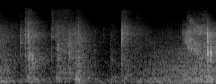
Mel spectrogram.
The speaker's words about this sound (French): Ces fauteuils grincent, j'essaie de faire un peu attention.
